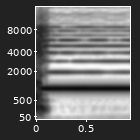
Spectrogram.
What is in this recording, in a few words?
D5 GTR FB, Bass Guitar; AKAI S6000 CD-ROM - Volume 1; JOHNS GT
